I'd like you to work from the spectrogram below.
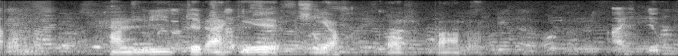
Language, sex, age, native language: Icelandic, male, 13, Icelandic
